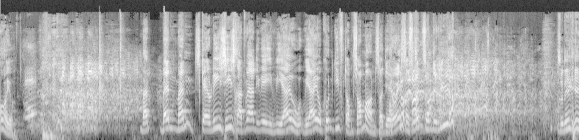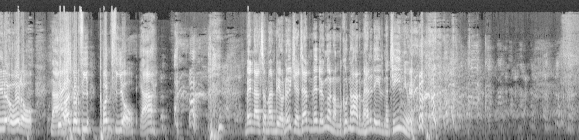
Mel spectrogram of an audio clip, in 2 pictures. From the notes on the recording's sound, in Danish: LIVE fra 27b i Kolding. Optaget foran et mageløst levende publikum.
